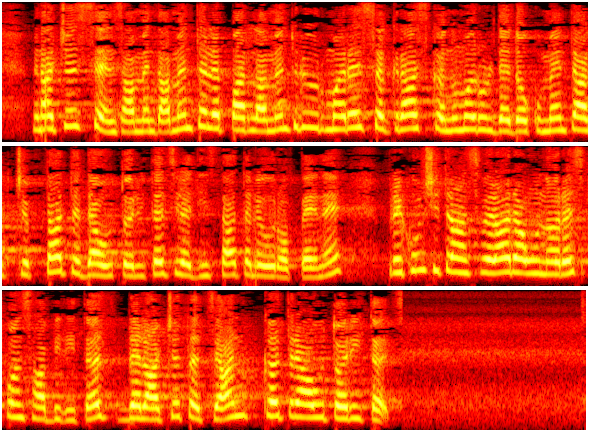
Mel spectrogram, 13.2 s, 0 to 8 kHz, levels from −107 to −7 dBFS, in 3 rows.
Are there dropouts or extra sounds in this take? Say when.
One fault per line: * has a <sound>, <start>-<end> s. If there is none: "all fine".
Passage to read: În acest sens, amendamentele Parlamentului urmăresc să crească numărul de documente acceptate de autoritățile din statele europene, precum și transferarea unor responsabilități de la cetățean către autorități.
all fine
